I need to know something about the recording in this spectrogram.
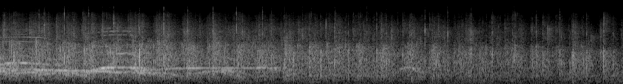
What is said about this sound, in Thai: ขอเสียงปรบมือให้กับเฟรมมี่ชง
